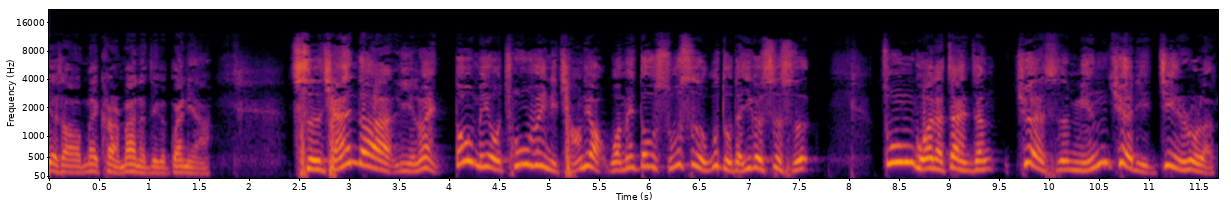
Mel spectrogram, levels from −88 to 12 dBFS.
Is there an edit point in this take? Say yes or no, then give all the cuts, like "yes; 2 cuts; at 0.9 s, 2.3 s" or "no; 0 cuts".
no; 0 cuts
